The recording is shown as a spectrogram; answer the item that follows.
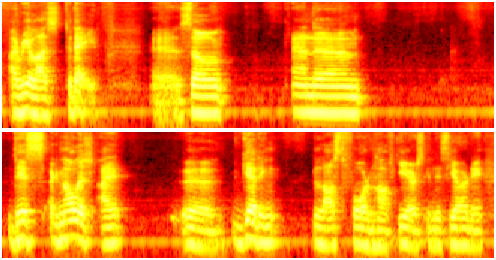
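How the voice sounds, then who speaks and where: A man with a Swedish accent, a native Swedish speaker, hosting a casual live stream Q&A in halting English and searching for words. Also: lowish voice, darkish tone. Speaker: livestream host.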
